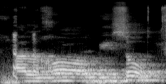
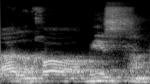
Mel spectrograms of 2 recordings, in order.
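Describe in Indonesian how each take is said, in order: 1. Kata ini berakhir dengan vokal u. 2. Kata ini berakhir dengan huruf s, tanpa vokal. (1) "di kelas kita baca akhiran ya" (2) "Kalau mereka betul al-khomis"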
